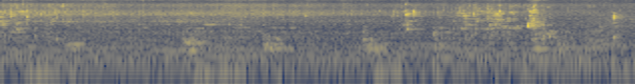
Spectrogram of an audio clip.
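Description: Water from a glass is poured into cooking masala for a kofta curry in a pan. A soft, fairly quiet pouring and splashing is heard, with a few sharper sizzling spatters near the end and no talking.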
